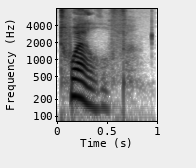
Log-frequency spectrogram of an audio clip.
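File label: "twelve", British English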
